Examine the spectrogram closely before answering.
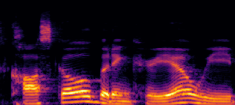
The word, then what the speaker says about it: Costco: 그래서 한 번은 one day 미국에서 엄마랑 저랑 Costco를 가게 됐는데 참고로 영어로는 Costco라고 발음하지만 한국에서는 Costco라고들 발음해요. So in Korea, it's a silence, right? This T in Costco, when you pronounce it, you don't pronounce it, right?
